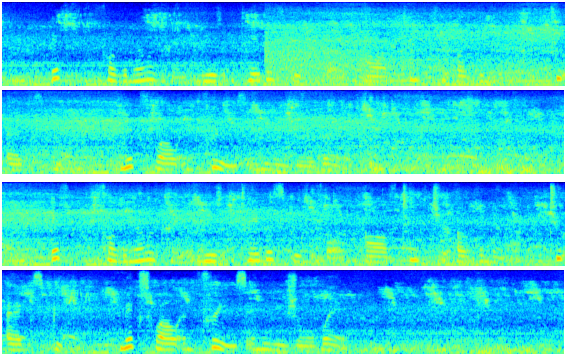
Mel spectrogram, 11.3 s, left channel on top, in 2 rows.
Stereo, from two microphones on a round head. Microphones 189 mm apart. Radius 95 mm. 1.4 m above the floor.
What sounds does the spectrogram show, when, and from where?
0.5 s a woman speaking: 75° right (ahead or behind)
